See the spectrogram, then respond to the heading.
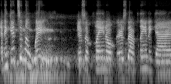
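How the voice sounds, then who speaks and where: At a moderate pace, a woman speaks in a raised, projected voice, high in pitch and swinging very widely. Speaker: tarot reader and livestreamer. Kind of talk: casual livestream chat. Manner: sometimes garbled words.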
